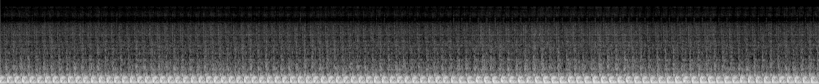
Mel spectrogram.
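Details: Single-cylinder motorcycle with PWK carburetor that ran rich at low RPM, after the fix and air-screw rebalance: steady, even thumping idle holding constant even when the slide is pressed for a long time, no hunting or stumbles; normal idle.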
